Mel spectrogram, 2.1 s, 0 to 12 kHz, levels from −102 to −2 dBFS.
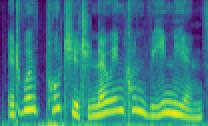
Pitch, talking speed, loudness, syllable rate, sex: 255 Hz, 200 wpm, -16 LUFS, 5.8 syllables/s, female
